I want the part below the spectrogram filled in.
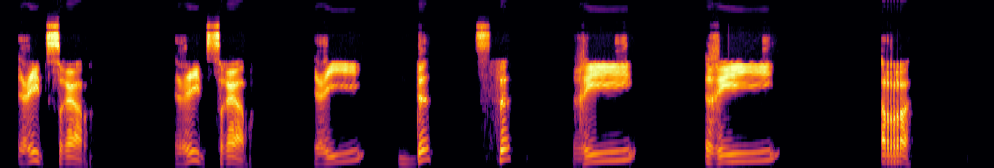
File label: how to say eid sghir in moroccan arabic; muslim morocco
